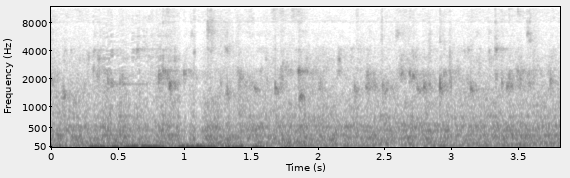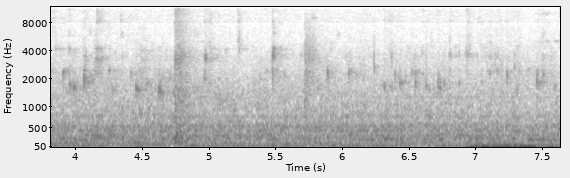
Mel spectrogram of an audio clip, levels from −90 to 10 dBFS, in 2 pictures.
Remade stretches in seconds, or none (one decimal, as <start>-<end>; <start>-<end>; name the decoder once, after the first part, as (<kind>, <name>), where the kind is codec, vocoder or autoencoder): 1.2-3.1 (codec, HILCodec)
